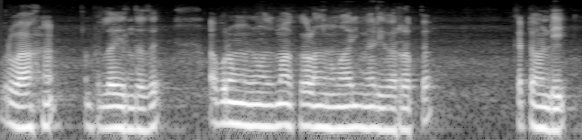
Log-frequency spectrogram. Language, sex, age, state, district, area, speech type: Tamil, male, 30-45, Tamil Nadu, Sivaganga, rural, spontaneous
